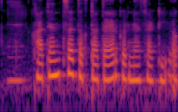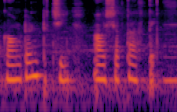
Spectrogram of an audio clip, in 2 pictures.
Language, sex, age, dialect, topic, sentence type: Marathi, female, 18-24, Northern Konkan, banking, statement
